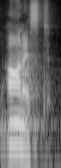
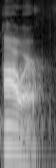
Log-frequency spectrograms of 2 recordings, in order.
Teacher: le mot heure en anglais qui est hour, attention, on ne prononce pas le H. C'est un des très rares mots avec notamment honest qui commence par un H et qui voit ce H muet.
